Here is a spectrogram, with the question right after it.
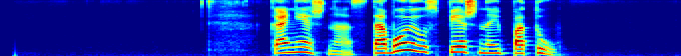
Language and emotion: Russian, positive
